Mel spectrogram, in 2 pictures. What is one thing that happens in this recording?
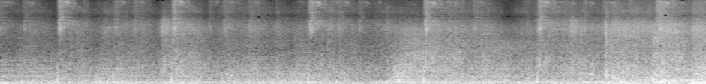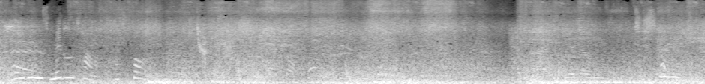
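Spell blasts and impacts crash and whoosh throughout a game battle.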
